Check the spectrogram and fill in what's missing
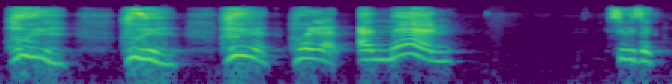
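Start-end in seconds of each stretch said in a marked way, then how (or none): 0.1-2.3 fast, breathless Oh my God; breathless gushing. Retold or imitated. Guy gasping after sex.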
